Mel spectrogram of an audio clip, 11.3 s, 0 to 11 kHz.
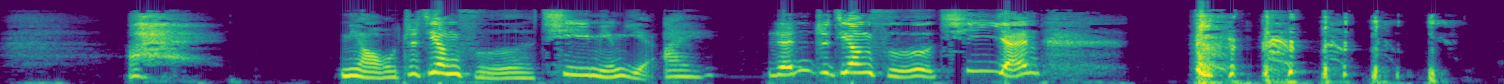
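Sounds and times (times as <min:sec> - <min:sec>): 
speech: 0:02.6 - 0:08.2
person coughing violently: 0:09.0 - 0:11.0.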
